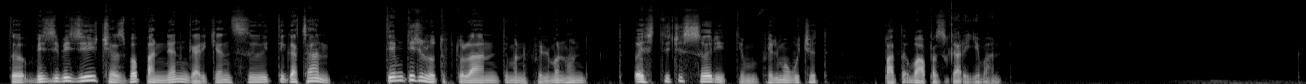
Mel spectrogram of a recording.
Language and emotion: Kashmiri, neutral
